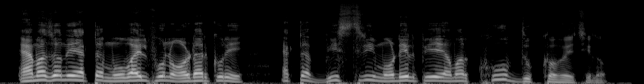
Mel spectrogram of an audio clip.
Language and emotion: Bengali, sad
